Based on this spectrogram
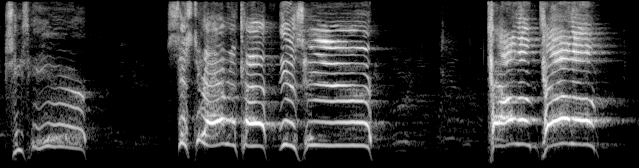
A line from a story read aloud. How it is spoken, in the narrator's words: hollering up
